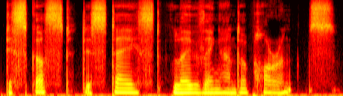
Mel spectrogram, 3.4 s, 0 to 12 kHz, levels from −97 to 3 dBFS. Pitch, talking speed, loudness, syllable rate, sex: 140 Hz, 85 wpm, -21 LUFS, 3.8 syllables/s, male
